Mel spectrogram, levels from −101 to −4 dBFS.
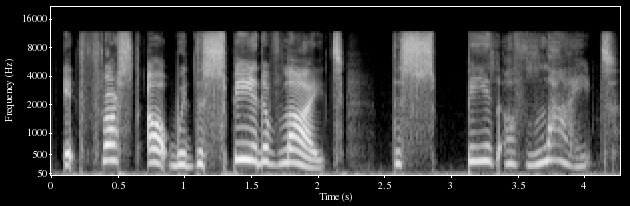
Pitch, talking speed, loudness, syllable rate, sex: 295 Hz, 155 wpm, -17 LUFS, 3.8 syllables/s, female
